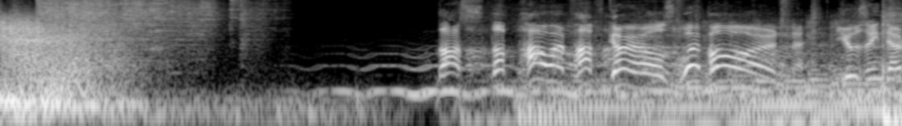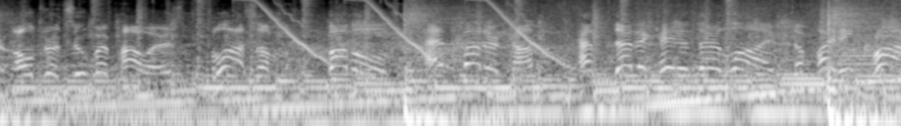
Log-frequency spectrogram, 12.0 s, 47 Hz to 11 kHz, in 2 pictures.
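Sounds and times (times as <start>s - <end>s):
debris scattering: 0.0s - 2.0s
glass shattering: 0.1s - 1.9s.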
